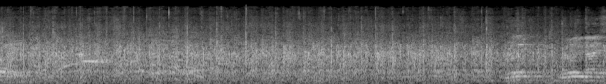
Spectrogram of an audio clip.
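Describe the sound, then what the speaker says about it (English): A dinner crowd at an award ceremony applauds steadily and loudly for the whole stretch, a dense wash of many hands clapping with scattered voices mixed in. "How about a big round of applause?"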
